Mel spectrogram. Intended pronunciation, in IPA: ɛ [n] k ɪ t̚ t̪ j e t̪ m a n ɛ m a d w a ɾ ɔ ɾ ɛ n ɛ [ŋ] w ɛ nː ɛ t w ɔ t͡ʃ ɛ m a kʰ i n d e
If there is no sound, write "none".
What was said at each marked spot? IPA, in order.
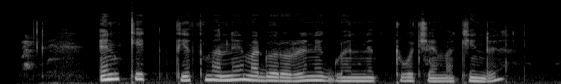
n, ɡ

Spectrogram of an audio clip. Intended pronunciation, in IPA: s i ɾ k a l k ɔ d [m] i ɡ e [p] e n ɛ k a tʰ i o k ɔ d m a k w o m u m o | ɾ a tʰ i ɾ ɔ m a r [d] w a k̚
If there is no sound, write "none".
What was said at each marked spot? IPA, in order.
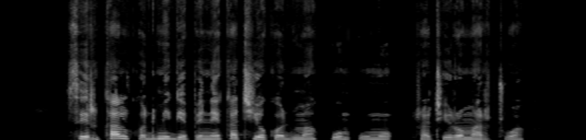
m, p, t

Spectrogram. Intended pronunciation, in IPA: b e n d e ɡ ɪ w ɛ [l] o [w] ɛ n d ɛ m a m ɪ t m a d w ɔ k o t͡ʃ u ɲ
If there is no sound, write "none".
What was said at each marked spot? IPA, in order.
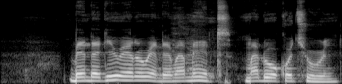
ɾ, w

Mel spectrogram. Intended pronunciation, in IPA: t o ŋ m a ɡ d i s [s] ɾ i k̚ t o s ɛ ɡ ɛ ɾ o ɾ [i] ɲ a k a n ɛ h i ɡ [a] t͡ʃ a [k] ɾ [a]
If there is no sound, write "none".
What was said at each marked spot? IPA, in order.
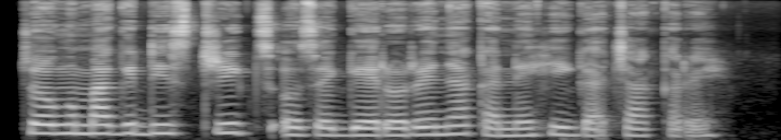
t, ɛ, a, k, ɛ

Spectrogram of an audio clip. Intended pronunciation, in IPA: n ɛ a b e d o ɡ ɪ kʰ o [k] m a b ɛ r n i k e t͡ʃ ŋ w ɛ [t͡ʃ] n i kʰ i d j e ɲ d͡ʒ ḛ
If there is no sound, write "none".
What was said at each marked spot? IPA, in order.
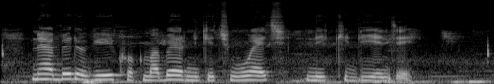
k, t͡ʃ

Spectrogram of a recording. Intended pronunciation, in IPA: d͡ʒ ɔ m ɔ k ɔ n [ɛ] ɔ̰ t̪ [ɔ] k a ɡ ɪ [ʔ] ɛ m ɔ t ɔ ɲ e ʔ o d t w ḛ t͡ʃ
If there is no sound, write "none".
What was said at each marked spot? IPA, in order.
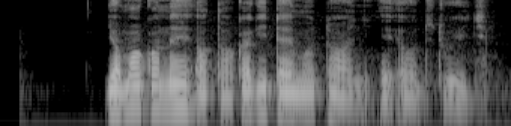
ɛ, ɔ, t

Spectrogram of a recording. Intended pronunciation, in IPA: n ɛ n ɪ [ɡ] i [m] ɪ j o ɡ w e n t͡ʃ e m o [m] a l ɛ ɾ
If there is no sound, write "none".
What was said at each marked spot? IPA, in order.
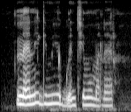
ɡ, m, m

